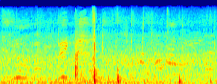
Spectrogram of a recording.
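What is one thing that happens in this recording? A football is kicked with a thump.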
